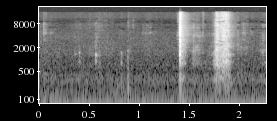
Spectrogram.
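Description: Ring-pull lid of a metal food tin being opened: a sharp pop as the seal breaks about one and a half seconds in, then a short scraping tear as the lid starts to peel back.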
